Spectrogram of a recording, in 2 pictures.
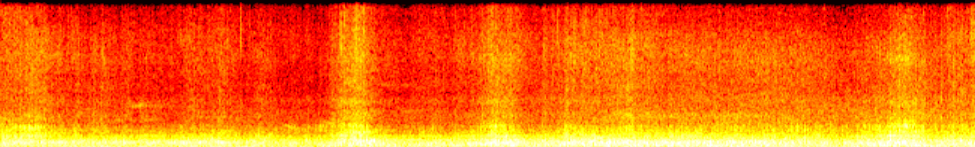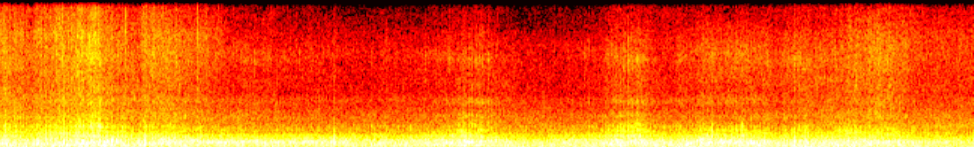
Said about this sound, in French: Le skate, il a un bruit particulier des roues qui, qui roule sur le, sur le bitume, tu l'entends, tu le reconnais. C'est vraiment un bruit particulier.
